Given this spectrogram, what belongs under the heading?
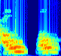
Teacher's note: தனியாக ஒலிக்கும் போது ரெண்டு மாத்திரை அளவுல ஒலிக்குது முழுமையா ஒலிக்குது அதே சொல்லின் முதல்ல வரும்போது அவ் வவ் ஒலிக்கும் போது ஒன்றே மாத்திரையா வருது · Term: அவகார குறுக்கம்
